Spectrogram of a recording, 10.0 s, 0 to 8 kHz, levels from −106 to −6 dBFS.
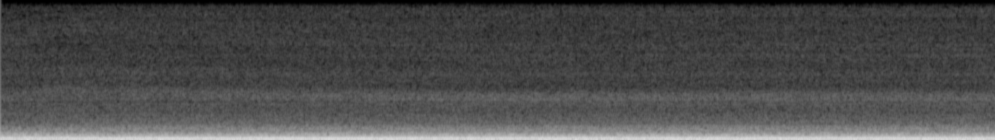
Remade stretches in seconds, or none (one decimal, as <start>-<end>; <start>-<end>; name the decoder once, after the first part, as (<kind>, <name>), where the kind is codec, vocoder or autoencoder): none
